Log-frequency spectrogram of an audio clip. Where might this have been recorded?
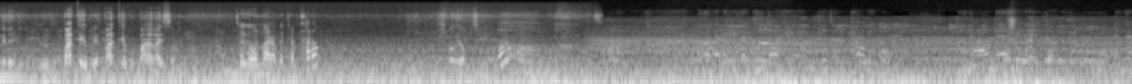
in a car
